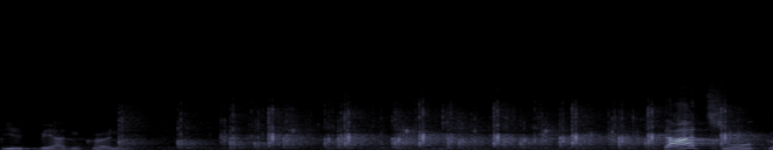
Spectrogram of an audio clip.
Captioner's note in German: Beifall DIE LINKE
